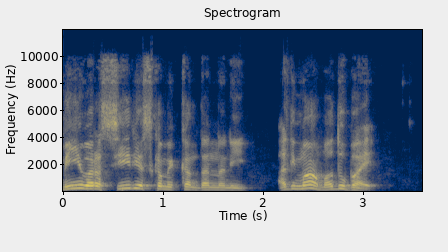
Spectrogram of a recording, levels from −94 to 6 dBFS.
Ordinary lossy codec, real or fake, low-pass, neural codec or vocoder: Opus, 32 kbps; real; 9.9 kHz; none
